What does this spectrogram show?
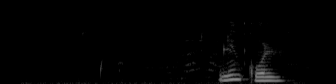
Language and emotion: Russian, neutral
